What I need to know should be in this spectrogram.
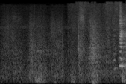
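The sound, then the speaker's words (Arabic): A goat bleats a few times, faint and wavering, with the last bleat the sharpest and loudest over a quiet background. “صوت معزة ها؟ معزة ما تخافش”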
